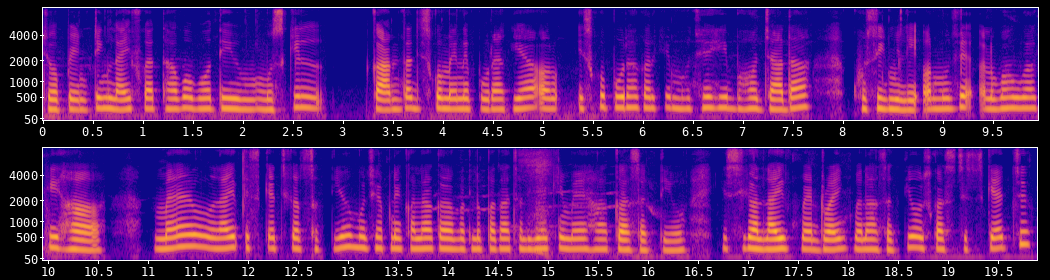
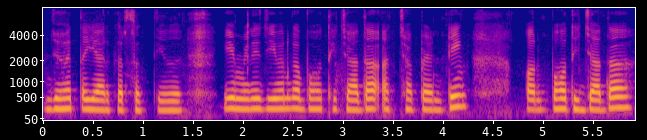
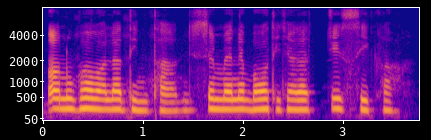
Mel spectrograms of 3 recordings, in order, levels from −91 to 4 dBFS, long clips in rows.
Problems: background sounds at intervals, background conversations at intervals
